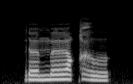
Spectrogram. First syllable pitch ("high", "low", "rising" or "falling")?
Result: low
